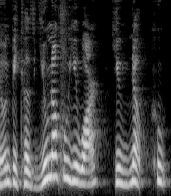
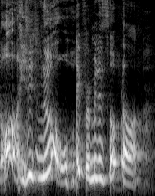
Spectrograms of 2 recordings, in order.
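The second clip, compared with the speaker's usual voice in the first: put-on goofy, dopey guy voice, higher and louder; 6 semitones higher, 4 dB louder than usual. Recapping a show, the speaker mocks Joey, imitating Joey as goofy. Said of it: "He's like Goofy from the Goofy movie".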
